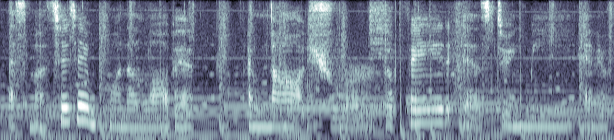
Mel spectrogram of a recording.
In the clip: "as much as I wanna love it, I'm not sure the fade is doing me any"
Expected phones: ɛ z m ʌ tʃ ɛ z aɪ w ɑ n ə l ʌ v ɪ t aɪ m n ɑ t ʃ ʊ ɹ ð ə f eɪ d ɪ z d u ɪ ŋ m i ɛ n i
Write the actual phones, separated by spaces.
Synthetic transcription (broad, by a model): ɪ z m ʌ tʃ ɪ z aɪ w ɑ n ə l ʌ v ɪ t aɪ m n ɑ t ʃ ʊ ɹ ð ə f eɪ d ɪ z d u ɪ ŋ m i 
